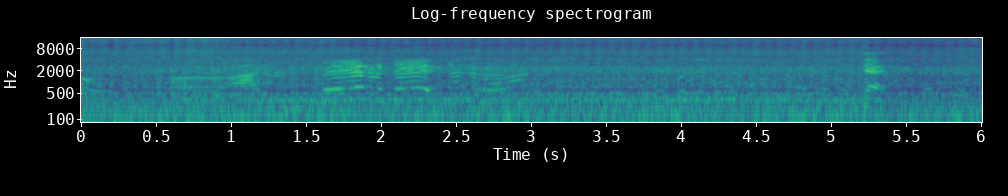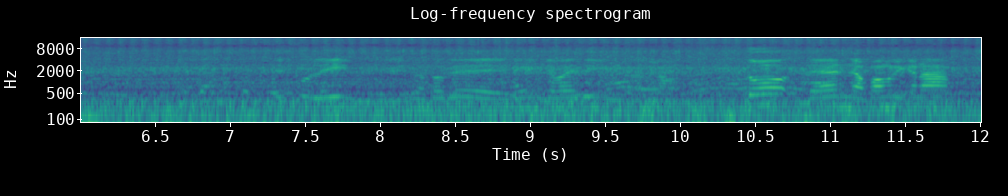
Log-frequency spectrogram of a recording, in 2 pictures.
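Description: Background voices over a steady low rumble like an idling engine, with a brief sharp sound about five seconds in.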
